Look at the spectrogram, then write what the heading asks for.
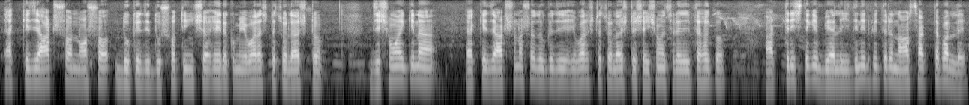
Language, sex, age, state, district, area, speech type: Bengali, male, 30-45, West Bengal, Birbhum, urban, spontaneous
